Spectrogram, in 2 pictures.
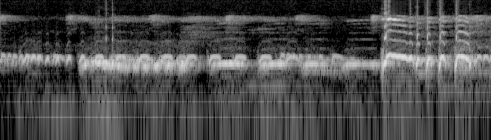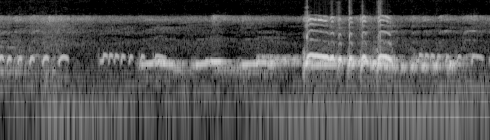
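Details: Local zebra dove, a female calling out to a rival, delivering rapid rolling coo trills in overlapping runs, with two bursts of loud stacked staccato notes and faint high chirps above.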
